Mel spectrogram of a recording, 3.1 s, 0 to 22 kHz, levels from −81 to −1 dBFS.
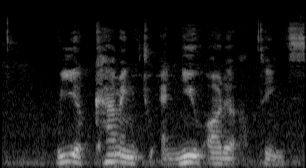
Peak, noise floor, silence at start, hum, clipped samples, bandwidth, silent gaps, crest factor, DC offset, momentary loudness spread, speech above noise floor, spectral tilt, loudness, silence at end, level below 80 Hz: -14 dBFS; -55 dBFS; 0.05 s; none; under 0.1%; 14 kHz; none; 18 dB; under 0.1%; 13 LU; 23 dB; -5 dB/octave; -32 LUFS; 0 s; -62 dBFS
